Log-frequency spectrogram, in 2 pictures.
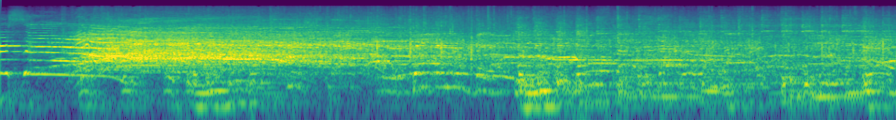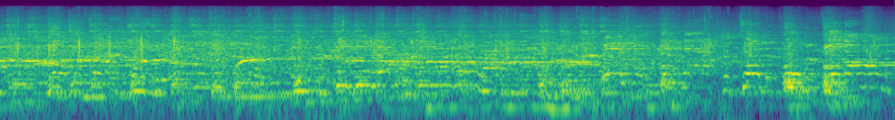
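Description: School audience at a primary interhouse music competition cheering, whooping and clapping, a sustained noisy mix of children's shouts and applause that fills the hall throughout.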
